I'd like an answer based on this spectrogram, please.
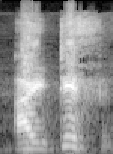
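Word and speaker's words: -itis: एक रूट लाया हूँ ITIS, correct pronunciation इज आइटिस।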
